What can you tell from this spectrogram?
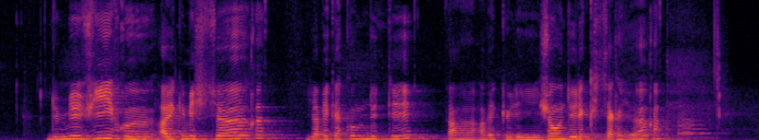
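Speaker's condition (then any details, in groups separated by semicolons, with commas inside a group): Hearing impairment from birth, congenital; able to sing and hear liturgy, speech regained through two years' therapy with Jackie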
